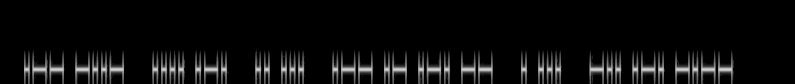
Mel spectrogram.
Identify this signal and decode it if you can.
Morse code, heard as a keyed tone, about 28 wpm, 700 Hz. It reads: WX HR IS WARM ES DRY
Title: Common QSO Phrases 28wpm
